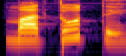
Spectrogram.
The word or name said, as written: matute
